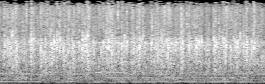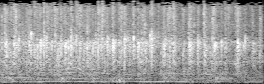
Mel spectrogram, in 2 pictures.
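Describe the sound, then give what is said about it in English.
An audience applauds steadily for several seconds as a comedian is welcomed to the stage, a dense, even wash of clapping that stays loud throughout, with a low hum running underneath and a few scattered voices mixed in. “So guys, please welcome to the stage, very funny man”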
